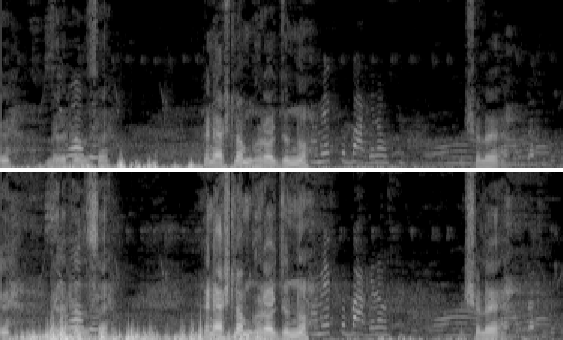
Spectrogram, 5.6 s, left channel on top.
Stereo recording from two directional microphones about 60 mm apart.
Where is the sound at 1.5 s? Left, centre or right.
Right; by 3.8 s centre.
